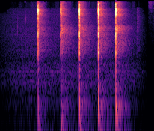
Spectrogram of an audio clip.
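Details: Five sharp, evenly spaced taps as a tamp seats an OSSIOfiber compression staple flush with the bone, closing an Akin osteotomy of the big toe (hallux) in a demonstration procedure.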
